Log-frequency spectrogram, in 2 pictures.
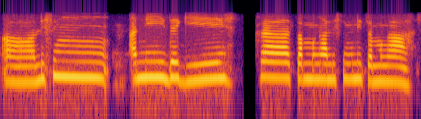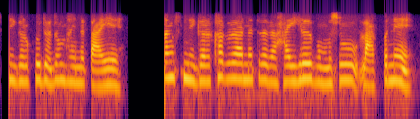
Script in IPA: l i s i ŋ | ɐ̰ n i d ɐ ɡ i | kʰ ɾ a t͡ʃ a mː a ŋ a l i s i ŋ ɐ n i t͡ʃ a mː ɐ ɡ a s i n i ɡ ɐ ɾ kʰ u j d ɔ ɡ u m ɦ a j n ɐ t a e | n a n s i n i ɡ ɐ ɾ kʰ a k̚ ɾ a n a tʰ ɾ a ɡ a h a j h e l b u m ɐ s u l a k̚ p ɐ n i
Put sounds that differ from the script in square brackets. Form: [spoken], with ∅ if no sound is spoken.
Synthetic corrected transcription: l i s i ŋ | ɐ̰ n i d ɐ ɡ i | kʰ ɾ a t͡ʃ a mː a ŋ a l i s i ŋ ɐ n i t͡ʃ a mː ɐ [ŋ] a s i n i ɡ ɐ ɾ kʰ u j d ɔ [d] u m ɦ a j n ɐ t a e | n a [ŋ] s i n i ɡ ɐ ɾ kʰ a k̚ ɾ a n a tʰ ɾ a ɡ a h a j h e l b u m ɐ s u l a k̚ p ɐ n [e]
